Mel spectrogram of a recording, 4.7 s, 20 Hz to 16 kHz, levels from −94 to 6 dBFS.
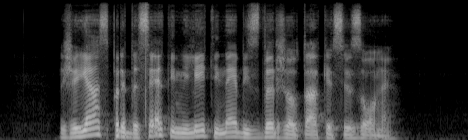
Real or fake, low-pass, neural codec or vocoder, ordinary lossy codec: fake; 14.4 kHz; codec, 32 kHz, 1.9 kbps, SNAC; none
